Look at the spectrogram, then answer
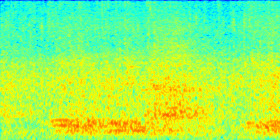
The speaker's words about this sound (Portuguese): Sala novamente de pé para aplaudir Luís Montenegro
